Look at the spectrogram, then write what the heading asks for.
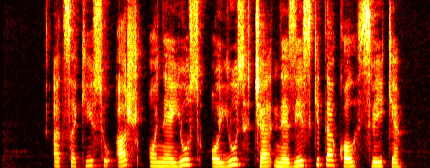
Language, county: Lithuanian, Telšiai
